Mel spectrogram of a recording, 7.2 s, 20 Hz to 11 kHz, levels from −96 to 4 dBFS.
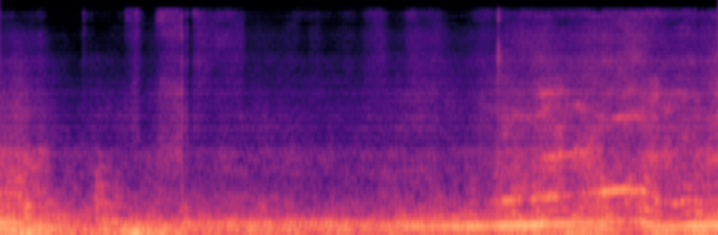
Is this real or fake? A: fake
